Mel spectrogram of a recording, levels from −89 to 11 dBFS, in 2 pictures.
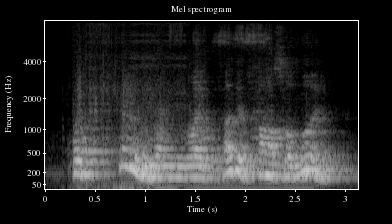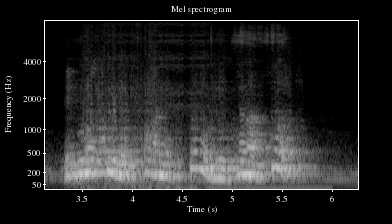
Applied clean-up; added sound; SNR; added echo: neural separator model SepFormer DNS4.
